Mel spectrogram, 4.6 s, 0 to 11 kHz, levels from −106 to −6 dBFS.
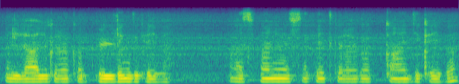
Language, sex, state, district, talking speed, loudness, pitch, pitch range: Hindi, male, Bihar, Darbhanga, 185 wpm, -17 LUFS, 115 Hz, 115-120 Hz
